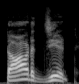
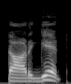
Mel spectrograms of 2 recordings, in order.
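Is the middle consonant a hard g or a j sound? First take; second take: j sound; hard g. First: The middle consonant is a j sound. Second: The middle consonant is a hard g sound. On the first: The speaker calls it wrong. "একে অনেকে ভুল করে বলে টার জেট" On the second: The speaker calls it right. "জি এর পরে ইটি থাকলে জি এর জন্য গো হয়"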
